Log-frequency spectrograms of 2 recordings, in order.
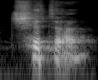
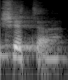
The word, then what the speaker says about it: chitta: And I'm going to come back to this word chitta, C-I-T-T-A. Sometimes if we're going to spell it in English language, C-H-I-T-T-A.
